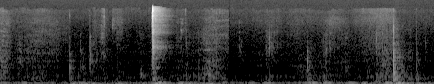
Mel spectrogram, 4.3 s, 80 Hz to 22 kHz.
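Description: Near silence with one short click about one and a half seconds in, as a cable is plugged into the back of a Synology DS920+ NAS, and a few fainter ticks of handling.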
